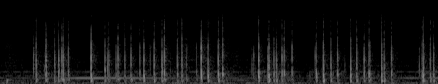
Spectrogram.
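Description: Long nails of both hands scratch the backrest of a large padded white faux leather gaming chair. The result is a rapid, irregular run of short, dry scratching strokes, each starting crisp and bright, over a faint low hum with a steady tone.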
